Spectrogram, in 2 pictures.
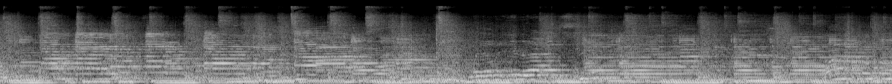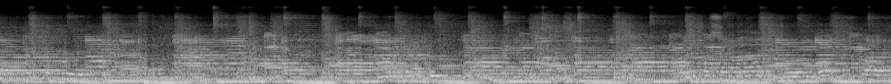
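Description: A live band playing: a drum kit keeping a steady beat, keyboard and electric guitar over a heavy bass line, with a man singing.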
